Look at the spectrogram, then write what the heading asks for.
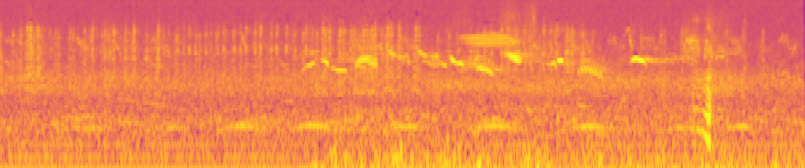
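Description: Songbirds chirping in quick series of short, curling notes, busiest in the middle. Near the end a single short sound sweeps steeply downward.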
